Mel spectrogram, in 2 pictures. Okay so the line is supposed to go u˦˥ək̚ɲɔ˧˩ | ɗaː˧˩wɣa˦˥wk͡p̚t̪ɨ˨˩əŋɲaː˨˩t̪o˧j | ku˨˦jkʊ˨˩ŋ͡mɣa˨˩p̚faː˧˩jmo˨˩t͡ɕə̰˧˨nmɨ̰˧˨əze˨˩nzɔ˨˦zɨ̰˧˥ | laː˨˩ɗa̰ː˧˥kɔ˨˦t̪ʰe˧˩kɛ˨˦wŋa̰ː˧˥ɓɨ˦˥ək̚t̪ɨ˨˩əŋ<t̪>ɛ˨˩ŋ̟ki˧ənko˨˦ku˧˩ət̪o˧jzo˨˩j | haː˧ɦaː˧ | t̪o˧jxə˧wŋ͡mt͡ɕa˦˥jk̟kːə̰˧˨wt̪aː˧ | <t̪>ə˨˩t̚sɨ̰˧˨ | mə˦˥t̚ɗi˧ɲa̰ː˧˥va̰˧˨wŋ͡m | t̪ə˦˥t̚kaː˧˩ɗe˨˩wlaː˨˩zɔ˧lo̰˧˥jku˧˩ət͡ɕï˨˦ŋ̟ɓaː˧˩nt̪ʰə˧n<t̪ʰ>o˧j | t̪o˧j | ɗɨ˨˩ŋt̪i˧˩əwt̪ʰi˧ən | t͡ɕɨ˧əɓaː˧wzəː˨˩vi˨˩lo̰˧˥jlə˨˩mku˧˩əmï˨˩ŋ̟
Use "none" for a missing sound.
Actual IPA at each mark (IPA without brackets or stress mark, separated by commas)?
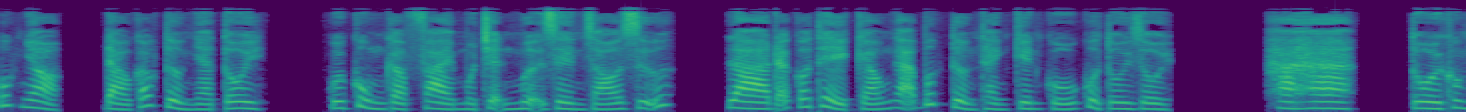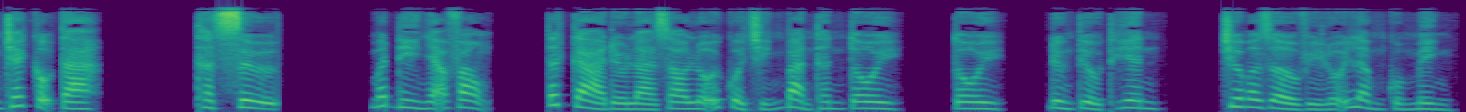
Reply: t̪ʰ, t̪ʰ, t̪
